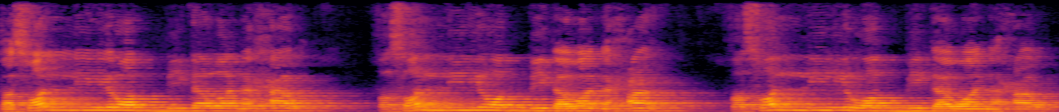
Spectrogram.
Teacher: فصلی کھینچیں گے نہیں بالکل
